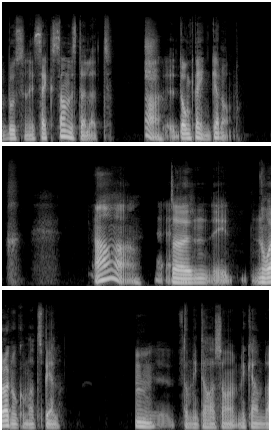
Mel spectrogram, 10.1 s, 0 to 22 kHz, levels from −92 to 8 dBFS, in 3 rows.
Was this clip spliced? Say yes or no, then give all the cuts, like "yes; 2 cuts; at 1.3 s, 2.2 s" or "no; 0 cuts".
yes; 5 cuts; at 1.8 s, 2.4 s, 5.5 s, 6.8 s, 9.0 s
